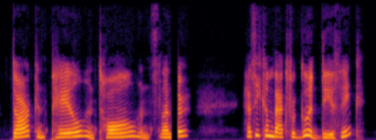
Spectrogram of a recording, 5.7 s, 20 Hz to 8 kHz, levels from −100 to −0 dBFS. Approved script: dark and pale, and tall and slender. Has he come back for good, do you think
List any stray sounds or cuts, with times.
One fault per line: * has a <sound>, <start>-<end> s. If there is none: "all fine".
* has a dropout, 2.6-2.7 s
